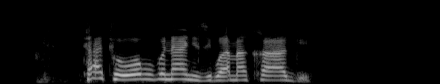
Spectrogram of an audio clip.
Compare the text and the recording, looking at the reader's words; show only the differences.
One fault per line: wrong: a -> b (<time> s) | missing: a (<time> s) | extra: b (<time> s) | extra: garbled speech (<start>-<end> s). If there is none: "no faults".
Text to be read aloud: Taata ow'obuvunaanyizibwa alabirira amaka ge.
missing: alabirira (2.2 s)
